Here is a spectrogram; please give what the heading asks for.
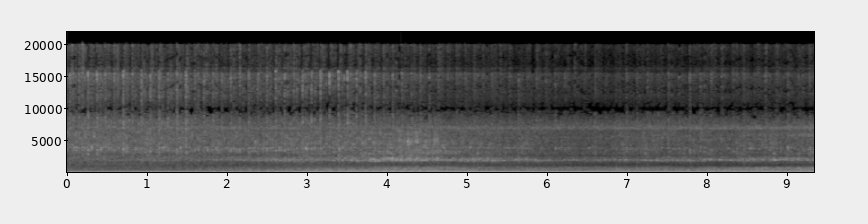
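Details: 1989 Ford F-150 at idle: loud steady rumble with a rough puffing tick in time with firing, from an exhaust leak.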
